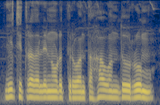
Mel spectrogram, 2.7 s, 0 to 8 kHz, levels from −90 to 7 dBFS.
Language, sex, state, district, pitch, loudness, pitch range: Kannada, male, Karnataka, Koppal, 145 Hz, -14 LUFS, 140-150 Hz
